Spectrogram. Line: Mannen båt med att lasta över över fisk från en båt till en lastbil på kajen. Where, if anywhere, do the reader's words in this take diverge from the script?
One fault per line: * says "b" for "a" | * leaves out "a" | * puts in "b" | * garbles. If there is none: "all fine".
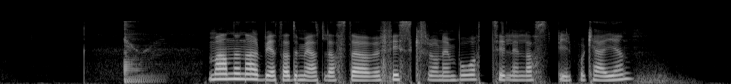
* says "arbetade" for "båt"
* leaves out "över"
